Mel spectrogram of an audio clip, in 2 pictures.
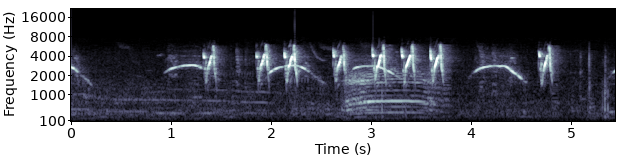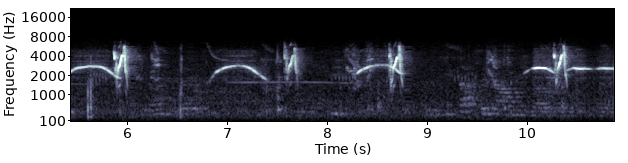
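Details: Tame, lively bar-winged prinia from Kawali, Ciamis, kept as a tutor bird for canaries, repeating arched chirping notes in bursts every second or so, with sharp ticks between. A brief low harmonic sound cuts in near the third second.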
